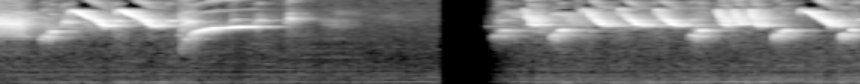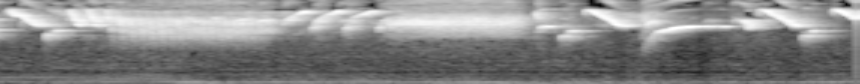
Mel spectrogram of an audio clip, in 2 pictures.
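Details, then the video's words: Black-throated canary song used as a model for training canaries to sing readily: fast runs of descending whistled sweeps and trills, high and bright, with a brief silent pause near two seconds, then dense buzzy rattles and repeated downslurred notes. "masteran kenari suara blacktroot agar cepet gacor"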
